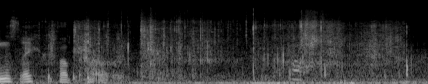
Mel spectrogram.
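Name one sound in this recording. Footsteps crunch on a gravel shore.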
